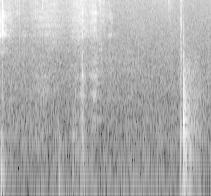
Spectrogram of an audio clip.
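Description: Faint handling sounds of a silicone spatula scooping thick caramel frosting from a stainless steel mixing bowl and setting it on a cake in a glass baking dish: a short tick at the start and one brief louder knock near the end.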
